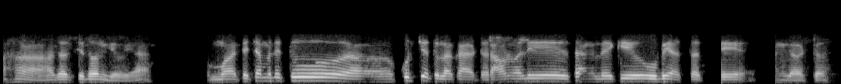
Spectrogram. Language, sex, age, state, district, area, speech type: Marathi, male, 30-45, Maharashtra, Sindhudurg, rural, conversation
